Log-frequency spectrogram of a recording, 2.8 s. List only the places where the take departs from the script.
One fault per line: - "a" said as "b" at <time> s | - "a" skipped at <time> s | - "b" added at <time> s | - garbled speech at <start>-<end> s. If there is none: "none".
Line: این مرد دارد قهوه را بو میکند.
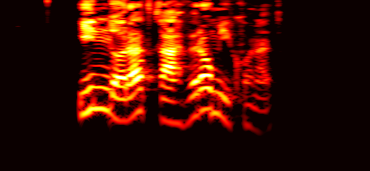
- "مرد" skipped at 0.9 s
- "بو" skipped at 1.6 s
